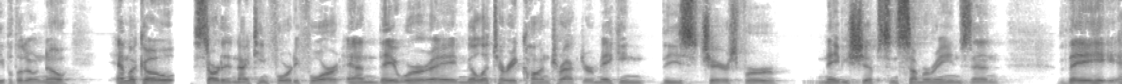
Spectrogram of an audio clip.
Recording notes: Special thanks to WantedDesign for hosting this episode of Clever LIVE at their event during NYCxDesign.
